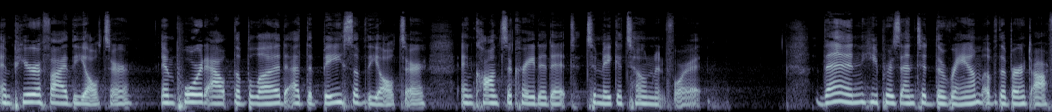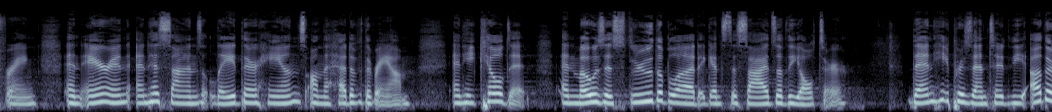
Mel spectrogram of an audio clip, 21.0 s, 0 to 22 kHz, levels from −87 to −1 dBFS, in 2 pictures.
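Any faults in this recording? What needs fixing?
No faults turned up in this audio, so nothing needs to be fixed.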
